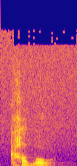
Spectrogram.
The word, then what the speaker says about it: Hobab: And it could, in Hebrew, it would be pronounced Kavo.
